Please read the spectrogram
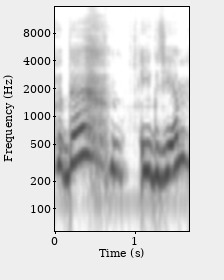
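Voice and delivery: said through a yawn. Woken at night by the little dragon, the father answers; yawning. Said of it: "зевнул Паша".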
